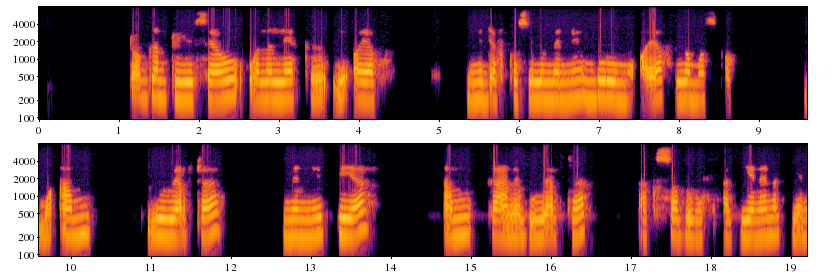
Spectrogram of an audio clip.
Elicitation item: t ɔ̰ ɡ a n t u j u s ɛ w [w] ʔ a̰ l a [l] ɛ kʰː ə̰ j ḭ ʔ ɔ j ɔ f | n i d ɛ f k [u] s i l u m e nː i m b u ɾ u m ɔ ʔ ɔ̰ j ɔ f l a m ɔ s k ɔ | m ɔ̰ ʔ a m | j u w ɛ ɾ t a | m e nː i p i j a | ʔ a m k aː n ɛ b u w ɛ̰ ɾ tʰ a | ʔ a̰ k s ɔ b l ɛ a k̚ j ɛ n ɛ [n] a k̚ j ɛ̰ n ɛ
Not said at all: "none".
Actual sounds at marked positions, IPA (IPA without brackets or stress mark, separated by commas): w, l, ɔ, n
